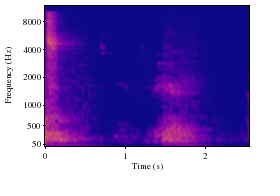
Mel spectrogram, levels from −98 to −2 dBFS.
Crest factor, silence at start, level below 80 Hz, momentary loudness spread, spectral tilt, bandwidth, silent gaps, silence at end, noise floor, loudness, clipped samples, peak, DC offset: 28 dB; 0 s; under -90 dBFS; 22 LU; -2.5 dB/octave; 11 kHz; none; 0.65 s; -82 dBFS; -47 LUFS; under 0.1%; -22 dBFS; under 0.1%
